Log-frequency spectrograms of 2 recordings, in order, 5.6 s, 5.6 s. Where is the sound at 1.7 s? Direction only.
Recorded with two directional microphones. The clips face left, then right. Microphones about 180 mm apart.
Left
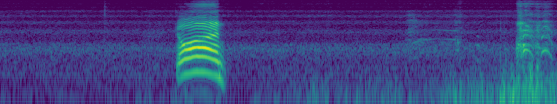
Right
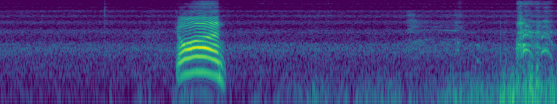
5° left (ahead or behind).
